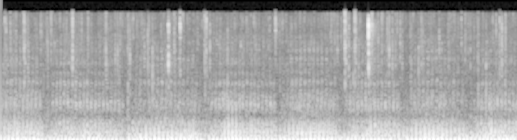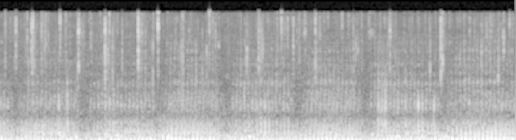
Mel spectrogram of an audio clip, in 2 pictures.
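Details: Continuous low cat purr, rising and falling with each breath about every three-quarters of a second, accompanied by frequent crisp crackles and snaps from a burning fireplace.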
